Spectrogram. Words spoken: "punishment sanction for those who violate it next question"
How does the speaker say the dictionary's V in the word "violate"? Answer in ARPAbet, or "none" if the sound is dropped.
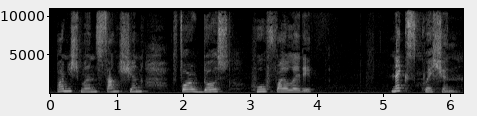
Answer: F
